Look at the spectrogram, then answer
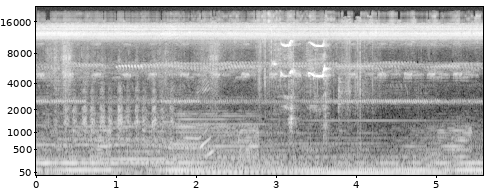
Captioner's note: dog whining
